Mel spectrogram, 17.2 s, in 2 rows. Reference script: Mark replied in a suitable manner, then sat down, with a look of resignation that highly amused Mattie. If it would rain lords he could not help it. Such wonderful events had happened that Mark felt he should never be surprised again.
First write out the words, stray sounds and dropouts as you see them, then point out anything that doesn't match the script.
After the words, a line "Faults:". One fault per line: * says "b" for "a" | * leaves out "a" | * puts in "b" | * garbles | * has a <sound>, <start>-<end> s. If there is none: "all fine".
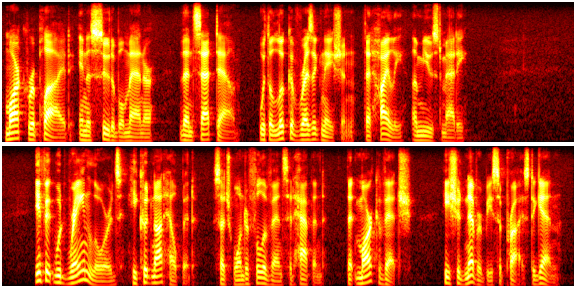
Mark replied in a suitable manner, then sat down, with a look of resignation that highly amused Mattie. If it would rain lords he could not help it. Such wonderful events had happened that Mark vetch he should never be surprised again.
Faults:
* says "vetch" for "felt"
